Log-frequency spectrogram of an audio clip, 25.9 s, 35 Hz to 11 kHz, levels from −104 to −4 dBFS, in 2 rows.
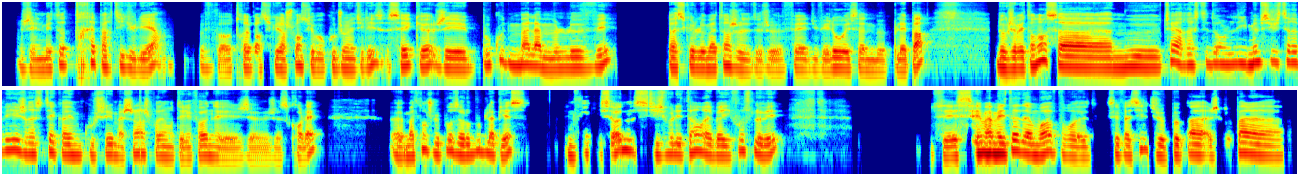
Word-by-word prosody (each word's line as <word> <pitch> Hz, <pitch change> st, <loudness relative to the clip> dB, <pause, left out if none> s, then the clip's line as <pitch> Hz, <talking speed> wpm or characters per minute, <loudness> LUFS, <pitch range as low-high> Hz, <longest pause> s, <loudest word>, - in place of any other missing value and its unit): J'ai 120 Hz, -4 st, -5 dB
une 115 Hz, -, -5 dB
méthode 150 Hz, +6 st, -4 dB
très 180 Hz, -, -2 dB
particulière 135 Hz, -5 st, -2 dB, 0.4 s
enfin 120 Hz, -4 st, -7 dB
très 125 Hz, -, -3 dB
particulière, 125 Hz, 0 st, -2 dB
je 120 Hz, -, -4 dB
pense 140 Hz, -, -2 dB
que -, -, -1 dB
beaucoup 115 Hz, +1 st, -6 dB
de 120 Hz, -, -7 dB
gens 125 Hz, -, -1 dB
utilisent, 135 Hz, +10 st, -4 dB
c'est 145 Hz, 0 st, +3 dB
que 140 Hz, -1 st, +1 dB
j'ai 125 Hz, -4 st, +2 dB
beaucoup 155 Hz, -, -7 dB
de 175 Hz, -, -6 dB
mal 150 Hz, 0 st, +1 dB
à 145 Hz, -, +6 dB
me 120 Hz, -2 st, -2 dB
lever 130 Hz, +8 st, -1 dB, 0.5 s
parce 125 Hz, 0 st, +1 dB
que 135 Hz, -, +1 dB
le 125 Hz, -1 st, +2 dB
matin 125 Hz, +4 st, 0 dB
je 115 Hz, -4 st, -3 dB
je 110 Hz, -, -6 dB
fais 115 Hz, +1 st, -4 dB
du 115 Hz, 0 st, -11 dB
vélo 125 Hz, +3 st, +2 dB
et -, -, +3 dB
ça 120 Hz, -2 st, -3 dB
ne 110 Hz, -, -6 dB
me 105 Hz, -1 st, -6 dB
plaît 110 Hz, +2 st, -3 dB
pas. -, -, +3 dB, 0.7 s
Donc 130 Hz, -, +4 dB
j'avais 125 Hz, +1 st, +4 dB
tendance 190 Hz, +9 st, +4 dB
à 135 Hz, -2 st, +7 dB
me 130 Hz, 0 st, +1 dB
tu 135 Hz, -, -7 dB
sais 195 Hz, -, +2 dB
à 180 Hz, -, +4 dB
rester 155 Hz, +1 st, -4 dB
dans 170 Hz, +1 st, -2 dB
le 165 Hz, -, -2 dB
lit, 170 Hz, -1 st, -2 dB
même 180 Hz, +3 st, +2 dB
si 190 Hz, +2 st, -1 dB
j'étais 190 Hz, +1 st, -2 dB
réveillé 185 Hz, +1 st, +1 dB
je 155 Hz, -4 st, -1 dB
restais 145 Hz, +4 st, -2 dB
quand 140 Hz, -, -3 dB
même 135 Hz, -1 st, -1 dB
couché 135 Hz, 0 st, -4 dB
machin, 135 Hz, +4 st, 0 dB
je 145 Hz, -, -6 dB
prenais 125 Hz, 0 st, -3 dB
mon 115 Hz, -, -6 dB
téléphone 125 Hz, +3 st, -2 dB
et 100 Hz, -3 st, -5 dB
je 115 Hz, -, -7 dB
je -, -, -11 dB
scrollais. -, -, -3 dB, 0.7 s
Heu, 115 Hz, -, -3 dB
maintenant 125 Hz, +11 st, -2 dB
je 165 Hz, -, -3 dB
le 140 Hz, -, -4 dB
pose 175 Hz, -5 st, -2 dB
à -, -, +5 dB
l'autre 135 Hz, +2 st, -1 dB
bout 175 Hz, -, -3 dB
de 160 Hz, -, -5 dB
la 140 Hz, -, +2 dB
pièce, -, -, +2 dB, 0.4 s
une 130 Hz, -, -4 dB
fois 150 Hz, +6 st, -11 dB
qu'il 140 Hz, -2 st, -4 dB
sonne, 185 Hz, +1 st, +3 dB
si 145 Hz, -2 st, -1 dB
je 135 Hz, -, -2 dB
veux 145 Hz, -, -3 dB
l'éteindre, 150 Hz, +3 st, 0 dB
eh 135 Hz, -, 0 dB
ben, 130 Hz, 0 st, +2 dB
il 125 Hz, -, -2 dB
faut 180 Hz, +8 st, -5 dB
se 175 Hz, -3 st, -6 dB
lever 135 Hz, 0 st, 0 dB, 1.5 s
c'est 120 Hz, +1 st, 0 dB
c'est 150 Hz, -, +3 dB
ma 155 Hz, 0 st, +8 dB
méthode 150 Hz, +3 st, +6 dB
à 145 Hz, -, +6 dB
moi 140 Hz, +4 st, +3 dB
pour, 130 Hz, -4 st, -3 dB
heu 115 Hz, 0 st, -2 dB, 0.2 s
c'est 140 Hz, -, -3 dB
facile, 135 Hz, +9 st, -2 dB
je 135 Hz, -3 st, 0 dB
peux 125 Hz, +1 st, 0 dB
pas 135 Hz, 0 st, +3 dB
je 125 Hz, -, +5 dB
peux -, -, -16 dB
pas 135 Hz, -5 st, +3 dB
135 Hz, 255 wpm, -23 LUFS, 125-150 Hz, 1.5 s, ma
